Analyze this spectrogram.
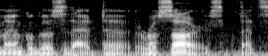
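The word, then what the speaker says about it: Rosauers: My aunt and uncle live there in Missoula, and my uncle goes to that Rosar's. That's how you pronounce it.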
